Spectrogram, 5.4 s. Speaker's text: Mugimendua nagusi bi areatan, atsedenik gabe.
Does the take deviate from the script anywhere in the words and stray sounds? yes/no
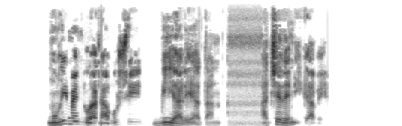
no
